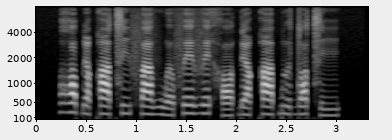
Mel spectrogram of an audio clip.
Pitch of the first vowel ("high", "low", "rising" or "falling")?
high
